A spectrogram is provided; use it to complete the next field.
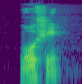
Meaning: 1. to stitch, sew (together) 2. to brocade
- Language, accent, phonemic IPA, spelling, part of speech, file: French, France, /bʁɔ.ʃe/, brocher, verb, LL-Q150 (fra)-brocher.wav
